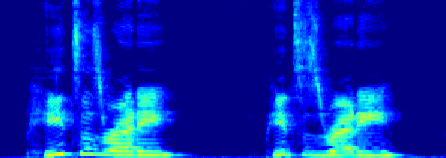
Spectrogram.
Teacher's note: here we're focusing on contractions where the is becomes a z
